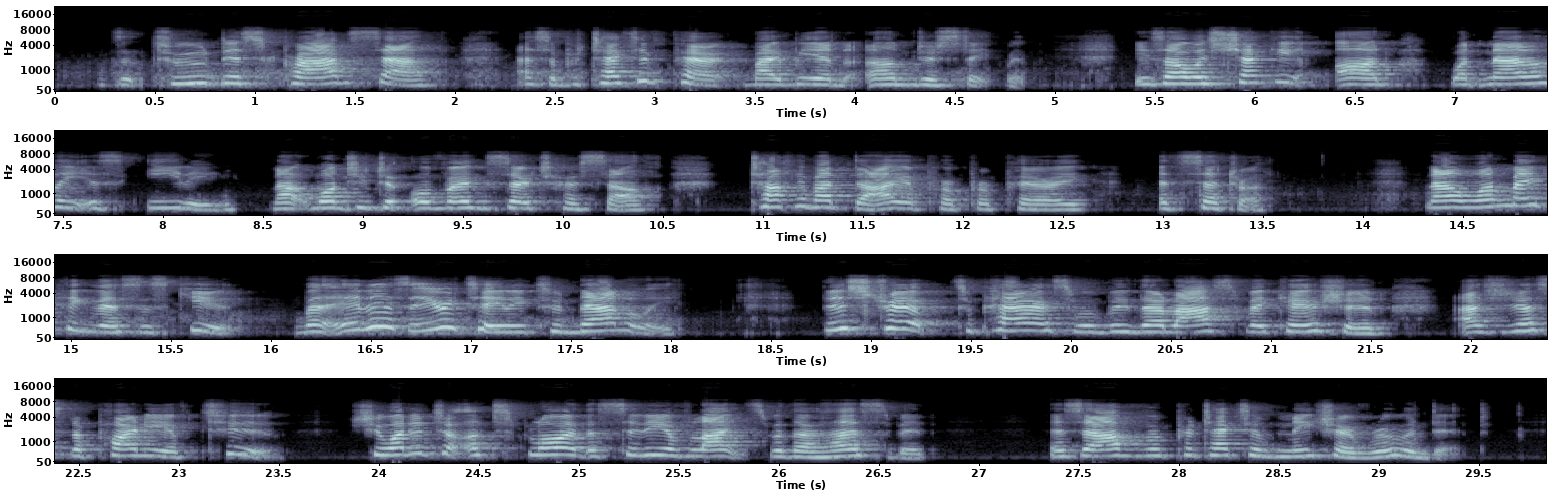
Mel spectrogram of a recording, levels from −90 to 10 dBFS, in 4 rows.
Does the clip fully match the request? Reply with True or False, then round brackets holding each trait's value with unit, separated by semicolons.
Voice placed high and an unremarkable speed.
True (265 Hz; 150 wpm)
